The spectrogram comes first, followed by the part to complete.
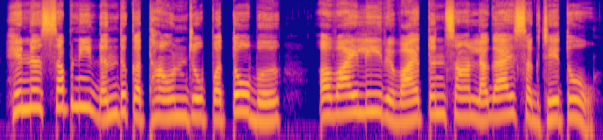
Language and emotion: Sindhi, neutral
